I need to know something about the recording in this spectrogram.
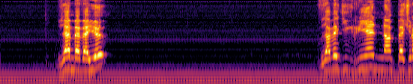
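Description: A man speaks loudly and with animation through a microphone, in short bursts.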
